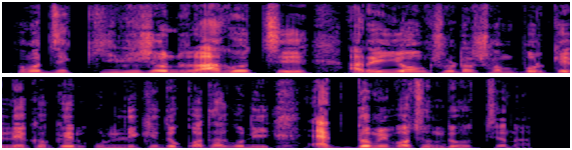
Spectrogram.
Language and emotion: Bengali, angry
